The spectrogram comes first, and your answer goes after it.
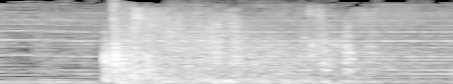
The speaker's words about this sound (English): What was that? I think that was a rifle. That almost hit me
